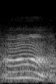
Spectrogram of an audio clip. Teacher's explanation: वायु मुख के साथ नाक से भी निकलती है। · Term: अनुनासिक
